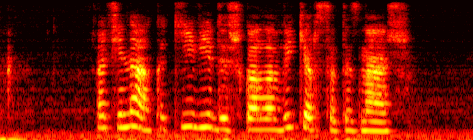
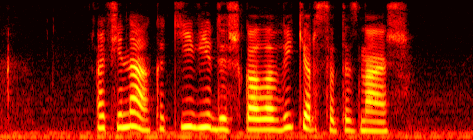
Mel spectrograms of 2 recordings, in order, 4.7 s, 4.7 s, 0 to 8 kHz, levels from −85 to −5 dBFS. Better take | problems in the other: second | room echo; dies away in 0.1 s

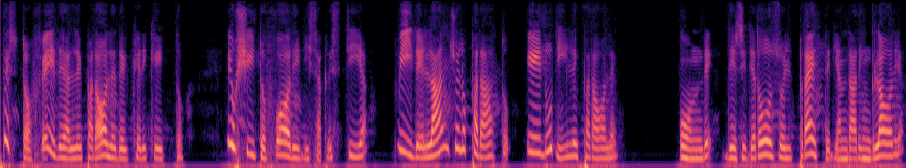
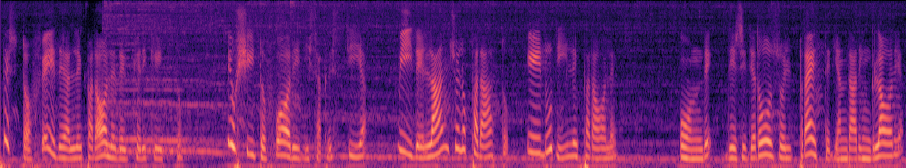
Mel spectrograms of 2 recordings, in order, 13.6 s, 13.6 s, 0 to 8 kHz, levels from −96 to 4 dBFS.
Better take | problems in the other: first | background sound (Fill (with liquid)); 17 dB below the speech

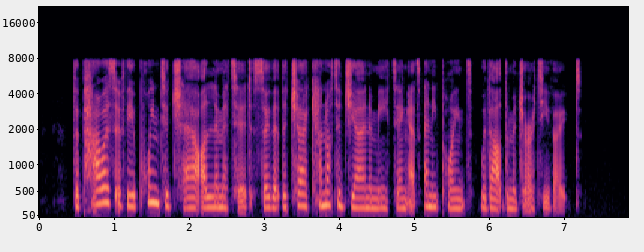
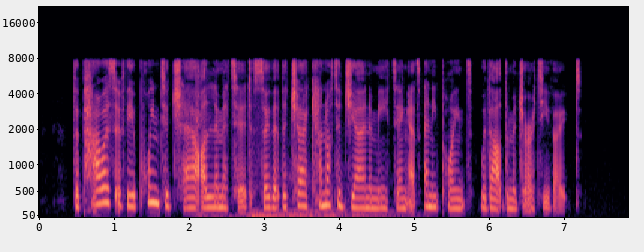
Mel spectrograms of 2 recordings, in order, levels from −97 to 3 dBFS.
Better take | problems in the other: first | background sound (Sliding door); 19 dB below the speech

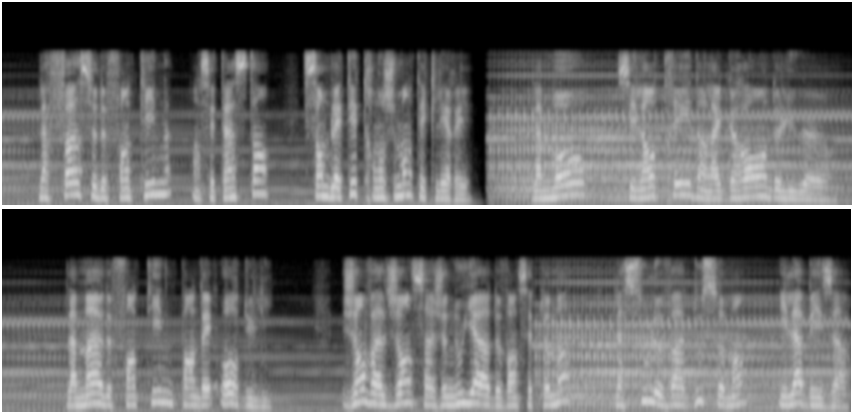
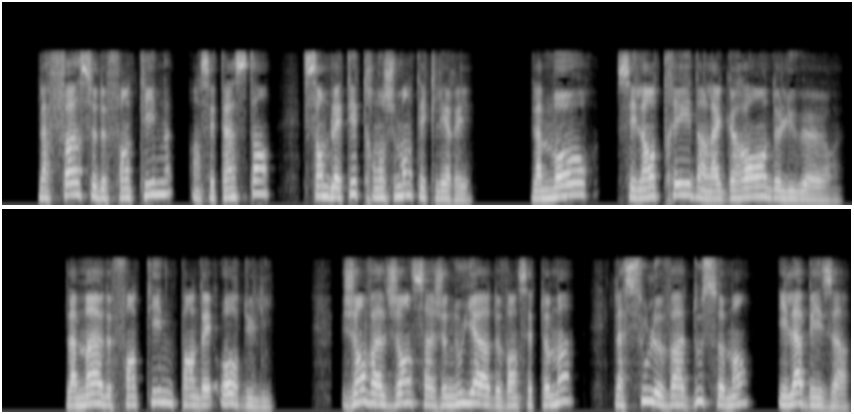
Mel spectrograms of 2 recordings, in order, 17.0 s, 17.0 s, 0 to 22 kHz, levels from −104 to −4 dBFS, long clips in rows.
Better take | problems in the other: second | background sound (Dishes, pots, and pans); 10 dB below the speech

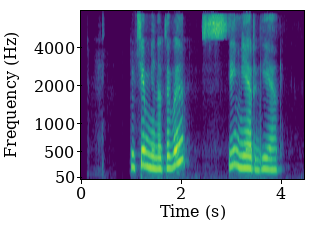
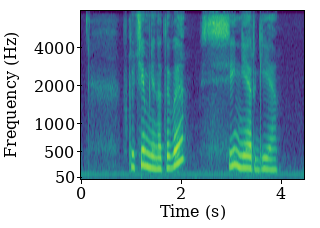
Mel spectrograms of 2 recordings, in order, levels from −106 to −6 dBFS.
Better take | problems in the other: second | noise reduction (neural mask model DeepFilterNet 3)

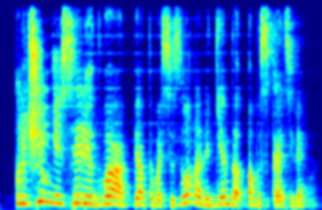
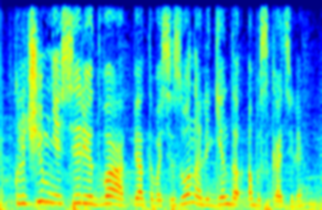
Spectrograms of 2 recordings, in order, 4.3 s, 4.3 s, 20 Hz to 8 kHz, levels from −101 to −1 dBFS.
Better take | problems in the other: second | noise reduction (neural mask model DeepFilterNet 3)

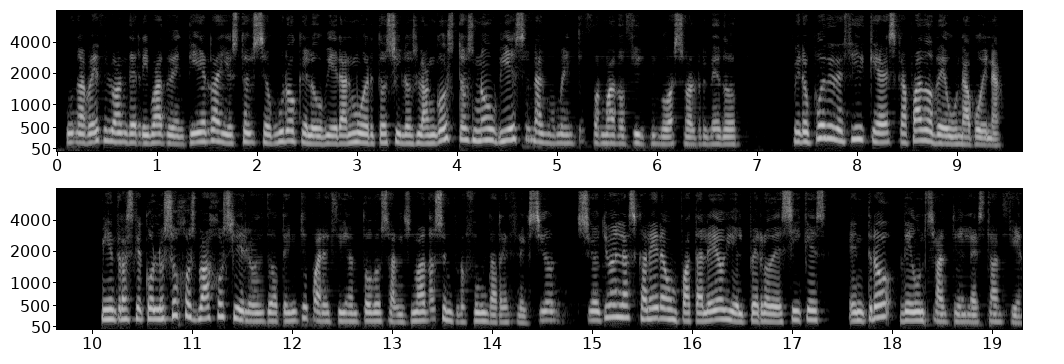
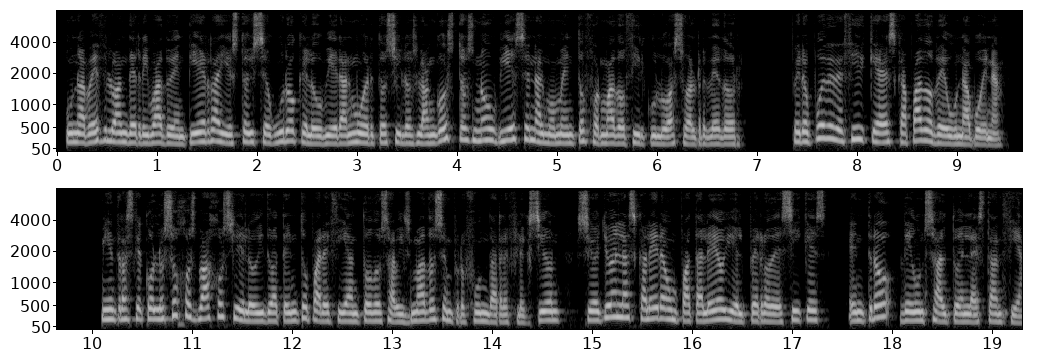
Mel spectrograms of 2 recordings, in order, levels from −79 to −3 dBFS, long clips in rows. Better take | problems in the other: second | noise reduction (neural mask model DeepFilterNet 3)

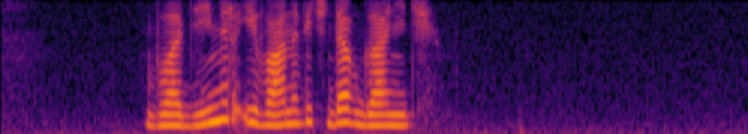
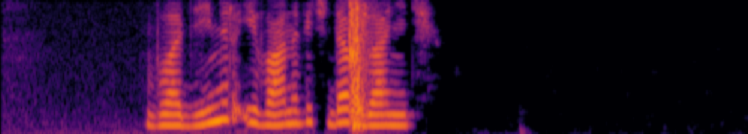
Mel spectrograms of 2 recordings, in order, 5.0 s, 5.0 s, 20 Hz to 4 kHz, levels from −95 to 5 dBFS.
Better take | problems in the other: first | noise reduction (classical method Wiener filter)

